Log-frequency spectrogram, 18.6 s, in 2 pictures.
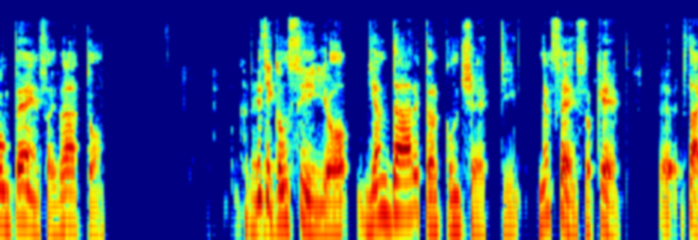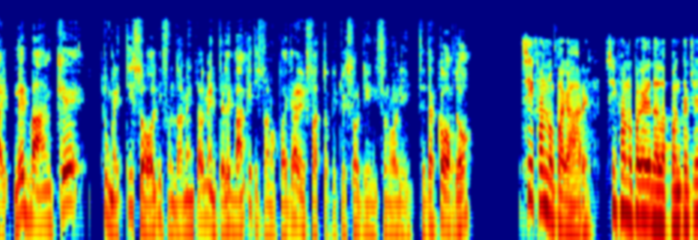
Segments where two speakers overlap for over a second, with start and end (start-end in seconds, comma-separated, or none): none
